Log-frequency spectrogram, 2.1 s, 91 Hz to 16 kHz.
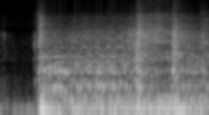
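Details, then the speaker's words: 1968 Camaro Z28 in neutral, keyed on too many times and flooded: short crank, then it catches abruptly and settles into a loud, slightly uneven idle; hard start from flooding. "Let's see if it starts up or if I've keyed it on too many times and now it's flooded."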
